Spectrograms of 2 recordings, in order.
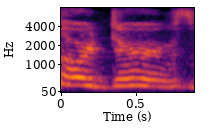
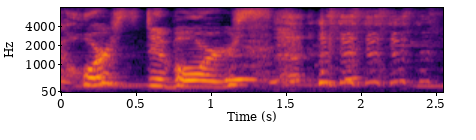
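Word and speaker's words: hors d'oeuvres: who are the whores they're called ordures but it's spelled like horse divorce was horse divorce it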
